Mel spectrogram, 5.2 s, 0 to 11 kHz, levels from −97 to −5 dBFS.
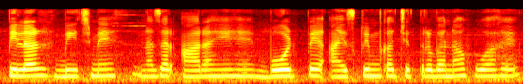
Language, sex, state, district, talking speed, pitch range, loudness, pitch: Hindi, female, Madhya Pradesh, Bhopal, 170 wpm, 220-230 Hz, -18 LUFS, 225 Hz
